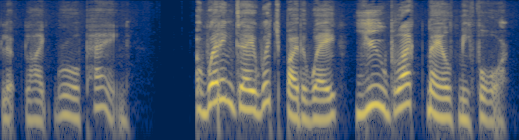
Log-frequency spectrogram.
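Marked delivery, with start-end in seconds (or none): 1.9-5.1 louder male retort, biting; angry retort. A narrator's reading. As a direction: hit back at her. Riggs retorts angrily.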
